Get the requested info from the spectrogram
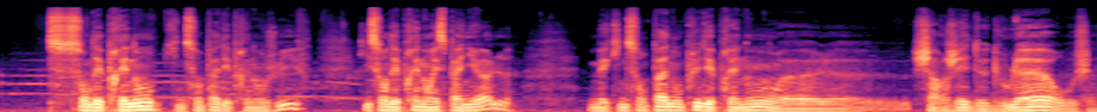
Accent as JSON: {"language": "French", "country": "France", "said": "C'est très étrange parce que je suis français, bon, j'ai des attaches espagnoles."}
